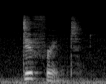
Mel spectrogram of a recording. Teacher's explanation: most Americans say this word with two vowel sounds I and uh so in fast speech you get different so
